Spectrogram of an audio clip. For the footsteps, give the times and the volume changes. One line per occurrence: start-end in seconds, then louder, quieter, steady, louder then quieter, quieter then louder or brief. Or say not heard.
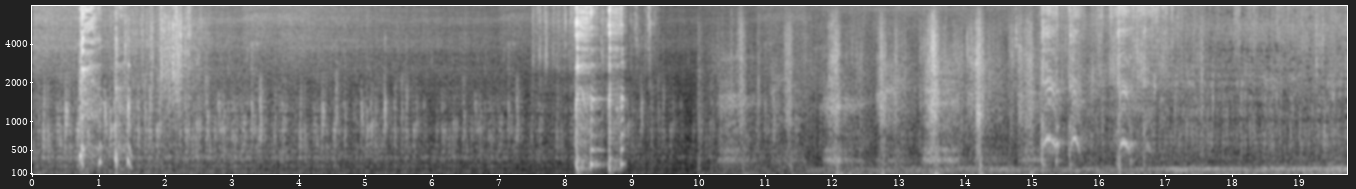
9.9-17.6 louder then quieter.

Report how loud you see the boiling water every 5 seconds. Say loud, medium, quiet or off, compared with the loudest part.
loud, medium, medium, loud.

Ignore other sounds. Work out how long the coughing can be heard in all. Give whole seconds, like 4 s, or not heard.
3 s.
